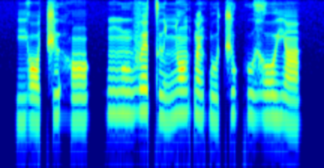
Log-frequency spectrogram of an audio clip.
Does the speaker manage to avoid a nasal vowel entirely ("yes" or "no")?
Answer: no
